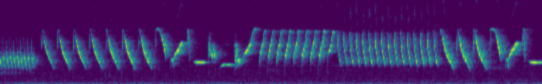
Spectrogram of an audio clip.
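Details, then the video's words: Canary song played to train caged birds to sing: dense, loud high trills of rapid repeated notes, a long buzzy rolling phrase in the middle, interspersed with short whistled slurs and fast descending note series. "MASTERAN PALING DI CARI! KENARI LAGU MEWAH!!"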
